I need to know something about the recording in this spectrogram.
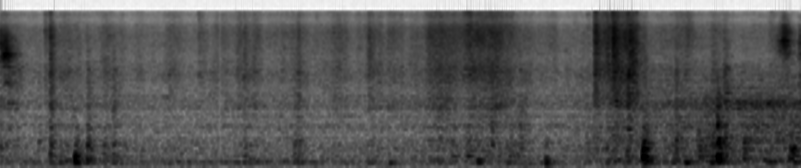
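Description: Wrapping paper and ribbon rustling as a gift-wrapped shoe box is unwrapped, with a few light knocks of the cardboard box being handled. The rustling grows busier in the second half.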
